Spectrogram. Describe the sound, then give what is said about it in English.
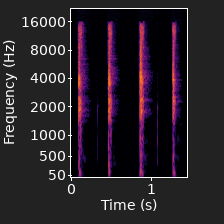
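A wind-up clock ticks four times at a steady pace of roughly one tick every 0.4 seconds, each tick crisp, with faint tiny clicks between some beats and silence otherwise. “So I went to a thrift store and I bought a clock, like a wind-up clock.”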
